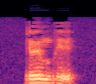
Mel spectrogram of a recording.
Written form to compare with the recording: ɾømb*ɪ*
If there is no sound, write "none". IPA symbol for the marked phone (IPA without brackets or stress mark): ɪ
